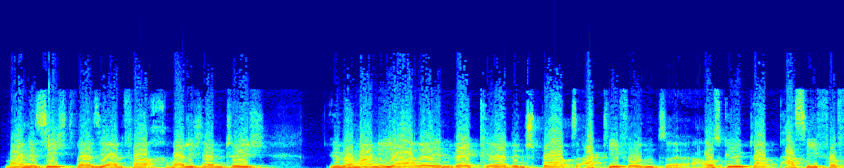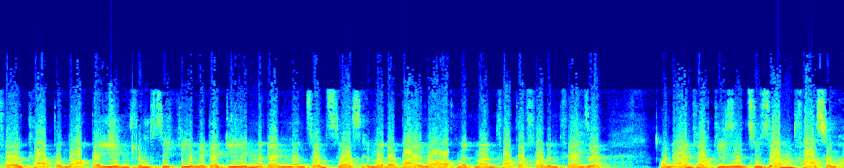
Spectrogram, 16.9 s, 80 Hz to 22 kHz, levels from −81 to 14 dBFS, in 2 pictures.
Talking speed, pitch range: 165 wpm, 140-160 Hz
